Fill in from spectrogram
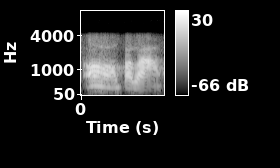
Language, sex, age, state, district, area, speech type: Assamese, female, 60+, Assam, Golaghat, urban, conversation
